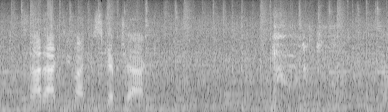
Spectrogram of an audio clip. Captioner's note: coughs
